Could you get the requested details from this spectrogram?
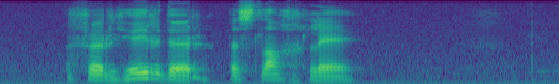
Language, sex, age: Afrikaans, male, 18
